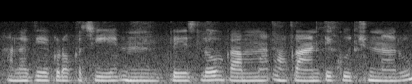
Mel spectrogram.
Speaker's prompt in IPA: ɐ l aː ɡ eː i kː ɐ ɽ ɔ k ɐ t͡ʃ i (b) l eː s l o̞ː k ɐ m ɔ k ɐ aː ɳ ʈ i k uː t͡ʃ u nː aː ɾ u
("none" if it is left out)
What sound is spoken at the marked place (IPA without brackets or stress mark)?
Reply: p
